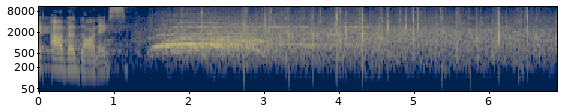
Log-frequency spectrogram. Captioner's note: audience cheering and applauding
